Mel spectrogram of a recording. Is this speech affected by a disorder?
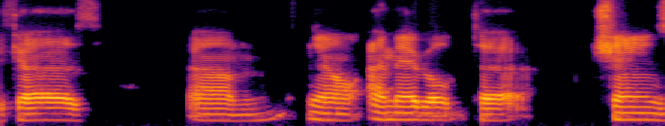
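Yes: ALS.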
